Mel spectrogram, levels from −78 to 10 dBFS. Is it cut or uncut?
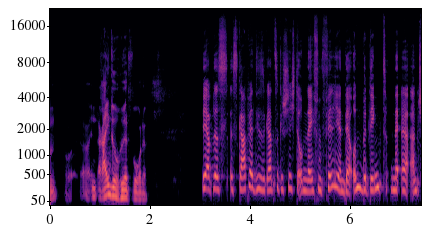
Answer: cut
